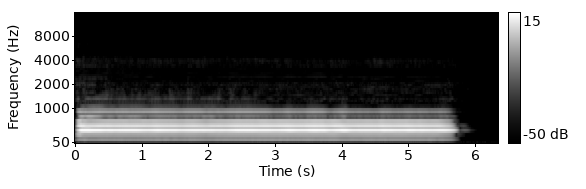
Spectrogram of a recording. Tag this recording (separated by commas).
Music, woodwind instrument, Musical instrument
